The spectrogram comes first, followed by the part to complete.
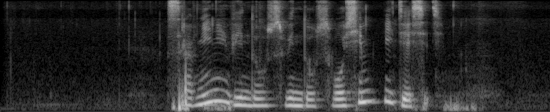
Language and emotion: Russian, neutral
